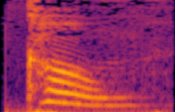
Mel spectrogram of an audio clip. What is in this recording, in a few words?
"comb", English; grade1; basic sounds 1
